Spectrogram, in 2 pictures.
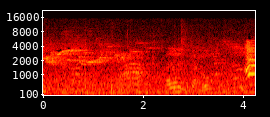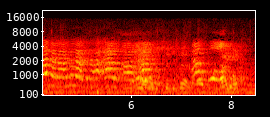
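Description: Children shouting and calling out in high voices as they play, loudest from about four seconds in, with another burst of shouting near the end.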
